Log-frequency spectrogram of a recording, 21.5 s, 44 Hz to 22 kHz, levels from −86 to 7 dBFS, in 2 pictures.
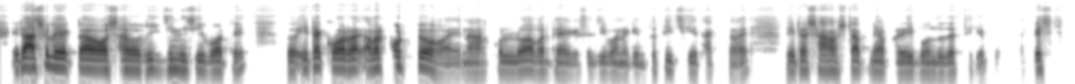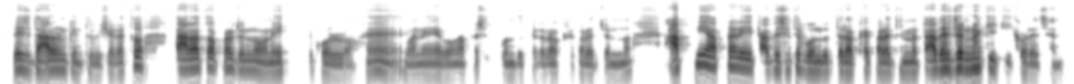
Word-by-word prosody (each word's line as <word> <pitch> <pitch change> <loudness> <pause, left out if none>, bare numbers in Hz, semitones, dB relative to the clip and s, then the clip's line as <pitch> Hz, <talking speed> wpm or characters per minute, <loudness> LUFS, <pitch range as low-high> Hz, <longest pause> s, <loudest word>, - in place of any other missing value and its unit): এটা 160 +4 +7
আসলে 165 +1 +1
একটা 145 - +1 0.2
অস্বাভাবিক 135 0 -1
জিনিসই 130 -2 -6
বটে। 125 0 -3 0.4
তো - - -8 0.2
এটা 160 - +4
করা 145 -1 +6
আবার 150 +3 +4
করতেও 165 -2 +1
হয়। 100 0 -7
না 110 - -4 0.2
করলেও 120 +1 -5
আবার 120 -1 -6
দেখা 110 -1 -5
গেছে 105 +2 -16
জীবনে 110 -2 -10
কিন্তু 100 -2 -16
পিছিয়ে 120 -3 -13
থাকতে 105 -1 -14
হয়। - - -8 0.4
এটার 130 +1 -3
সাহসটা 130 0 -1
আপনি 125 - -17
আপনার 115 0 -13
এই 115 - -7
বন্ধুদের 110 0 -8
থেকে - - -19 0.6
বেশ - - -2 0.4
বেশ 140 -1 -1
দারুণ 135 0 +4
কিন্তু 110 -3 -14
বিষয়টা। 110 +3 -10
তো 175 - +1 0.4
তারা 140 +1 +8
তো - - -26
আপনার 150 0 -3
জন্য 130 -1 -8
অনেক 115 +1 -7 0.3
অ - - -20
করলো। 100 -3 -8 0.2
হ্যাঁ? - - -5 0.2
মানে 100 +1 -10
এবং 100 +1 -12
আপনার - - -13
সাথে - - -32
বন্ধুত্বটা 105 0 -15
রক্ষা - - -16
করার 100 -2 -10
জন্য। 200 0 -14 0.6
আপনি 195 - -7
আপনার 165 +1 -1
এই 145 - -2
তাদের 120 +1 0
সাথে 130 +1 -6
বন্ধুত্ব 120 -1 -6
রক্ষা - - -4
করার 110 -1 0
জন্য 115 0 -10 0.2
তাদের 135 +3 +7
জন্য 150 -1 +7
কি, 145 - -4
কি - - -17
করেছেন? 105 - -10
125 Hz, 180 wpm, -24 LUFS, 110-140 Hz, 0.6 s, তারা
